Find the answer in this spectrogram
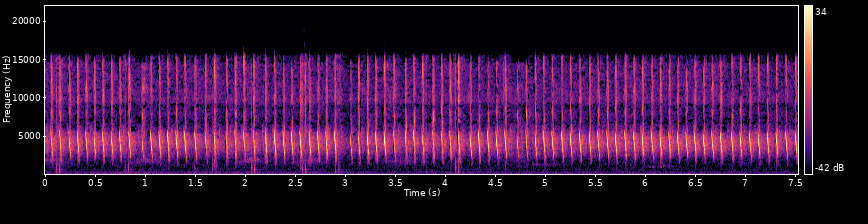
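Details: A plain prinia delivers a long, unbroken trill of sharp, high, buzzy notes repeated rapidly at an even pace, with scattered faint knocks and ticks in the background.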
